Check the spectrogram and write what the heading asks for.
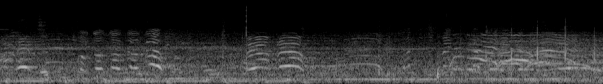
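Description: Several high-pitched women's voices shouting and calling in short rising-and-falling cries, thicker in two flurries, over a low steady tone.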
